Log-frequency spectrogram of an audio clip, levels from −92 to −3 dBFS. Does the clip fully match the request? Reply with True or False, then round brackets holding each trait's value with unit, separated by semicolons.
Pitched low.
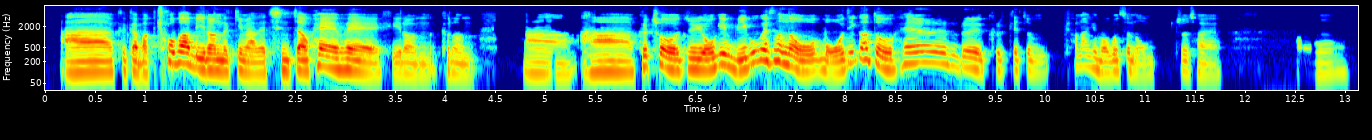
True (110 Hz)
